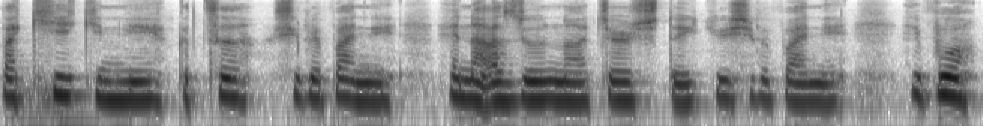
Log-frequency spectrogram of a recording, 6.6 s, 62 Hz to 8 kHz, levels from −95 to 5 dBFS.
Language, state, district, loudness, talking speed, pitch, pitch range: Sumi, Nagaland, Kohima, -19 LUFS, 110 wpm, 175 Hz, 165-195 Hz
